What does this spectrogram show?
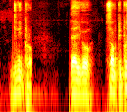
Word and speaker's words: Dnipro: It's not easy to pronounce, so I will always say Dnipro.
